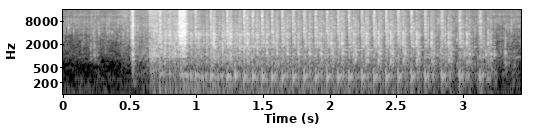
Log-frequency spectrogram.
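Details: 1955 Evinrude 7.5 hp fleet twin outboard being restored with new coils, a replacement carburetor, a single-line fuel conversion and spark plug wires swapped for firing order: fast, uneven pops for about three seconds, then it dies; it sputters but won't stay running long enough to adjust the needle.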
